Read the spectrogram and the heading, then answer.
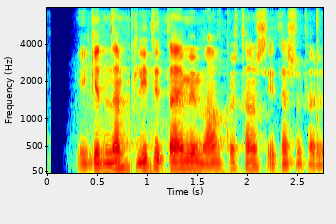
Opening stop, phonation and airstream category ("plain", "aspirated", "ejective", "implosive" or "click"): plain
